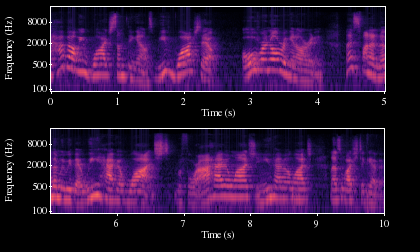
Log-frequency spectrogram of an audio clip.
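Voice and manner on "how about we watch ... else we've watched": ordinary delivery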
